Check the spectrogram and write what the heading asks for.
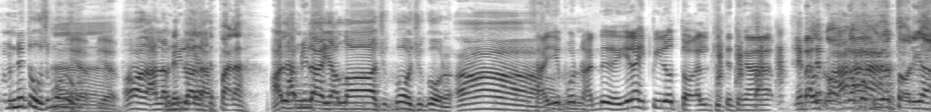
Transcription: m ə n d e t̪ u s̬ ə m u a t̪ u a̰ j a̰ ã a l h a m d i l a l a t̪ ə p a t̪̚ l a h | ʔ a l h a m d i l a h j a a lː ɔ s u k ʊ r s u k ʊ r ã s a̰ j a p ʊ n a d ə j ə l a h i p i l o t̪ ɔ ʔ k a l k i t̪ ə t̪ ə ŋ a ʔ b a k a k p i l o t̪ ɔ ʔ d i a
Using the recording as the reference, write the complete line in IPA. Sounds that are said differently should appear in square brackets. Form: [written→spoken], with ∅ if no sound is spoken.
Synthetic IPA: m ə n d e t̪ u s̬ ə m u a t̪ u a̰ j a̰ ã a l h a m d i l a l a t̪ ə p a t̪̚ l a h | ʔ a l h a m d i l a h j a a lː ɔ [s→ʃ] u k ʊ r [s→ʃ] u k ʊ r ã s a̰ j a p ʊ n a d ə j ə l a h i p i l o t̪ ɔ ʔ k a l k i t̪ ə t̪ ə ŋ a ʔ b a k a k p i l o t̪ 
